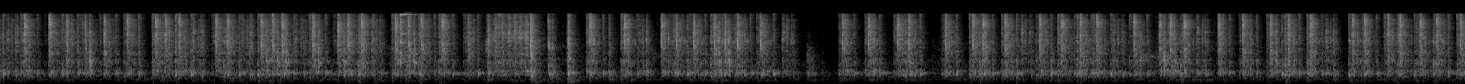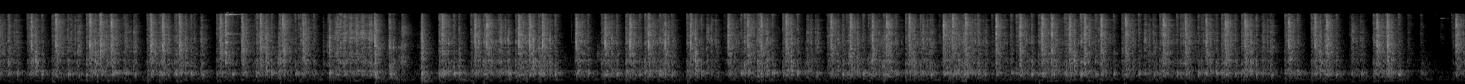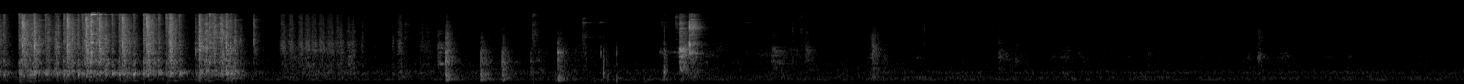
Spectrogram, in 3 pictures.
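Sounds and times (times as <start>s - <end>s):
manual typewriter keys clacking: 0.0s - 32.6s.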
